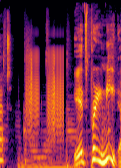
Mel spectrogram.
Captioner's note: c-gal beeps negatively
